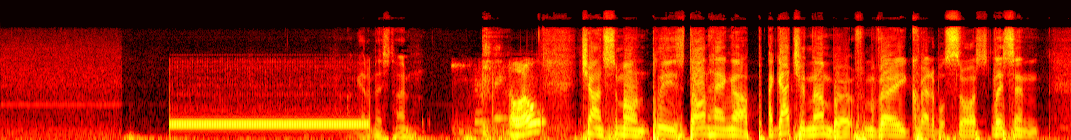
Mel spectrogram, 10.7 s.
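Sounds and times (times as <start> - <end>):
telephone dial tone while calling: 1.7 - 3.6
speech: 3.7 - 10.7.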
